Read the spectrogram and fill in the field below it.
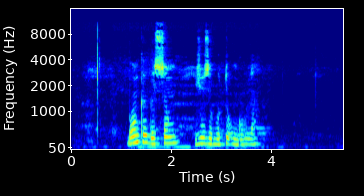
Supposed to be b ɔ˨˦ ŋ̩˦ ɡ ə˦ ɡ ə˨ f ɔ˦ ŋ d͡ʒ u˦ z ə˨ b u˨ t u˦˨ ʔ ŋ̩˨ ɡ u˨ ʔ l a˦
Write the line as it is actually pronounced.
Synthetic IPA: b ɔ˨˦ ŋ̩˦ k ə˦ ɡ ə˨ s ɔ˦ ŋ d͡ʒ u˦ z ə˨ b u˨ t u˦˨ ʔ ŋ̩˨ ɡ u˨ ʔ l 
